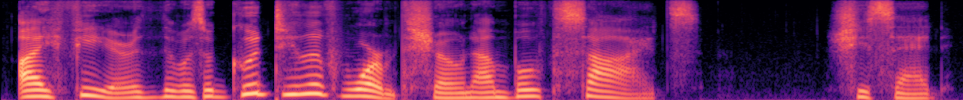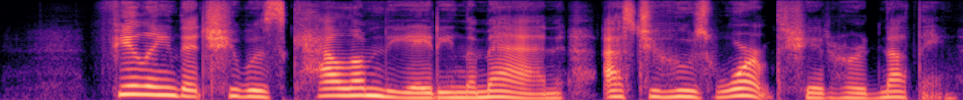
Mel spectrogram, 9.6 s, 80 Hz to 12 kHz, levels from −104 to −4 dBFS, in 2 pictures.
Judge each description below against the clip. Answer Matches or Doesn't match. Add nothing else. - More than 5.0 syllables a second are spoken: Doesn't match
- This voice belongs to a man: Doesn't match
